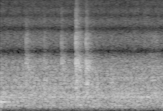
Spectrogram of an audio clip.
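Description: Chalk tapping and scratching on a blackboard as a word is written, over a steady hiss.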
